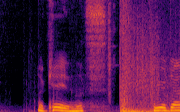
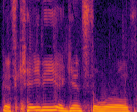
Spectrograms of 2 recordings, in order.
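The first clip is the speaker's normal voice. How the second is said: ordinary delivery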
